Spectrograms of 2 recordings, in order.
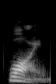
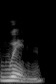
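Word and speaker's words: Wynn: So I'm sure you guys have heard of the name James Wine or James Win. I think it's pronounced Win, right? Because he's trying to win.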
